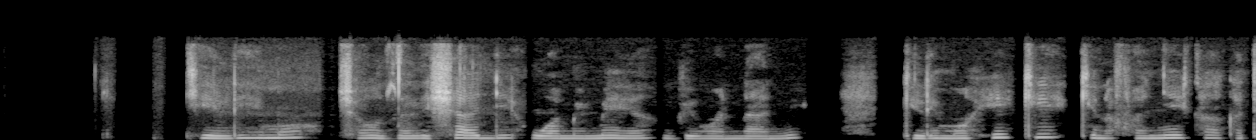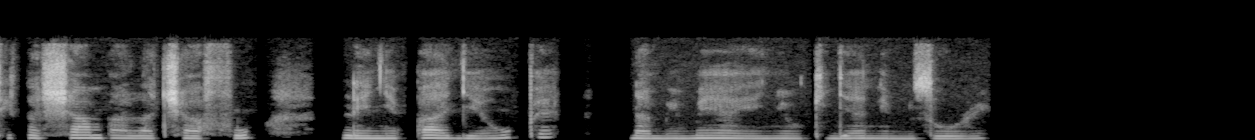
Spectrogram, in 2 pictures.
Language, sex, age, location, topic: Swahili, female, 18-24, Dar es Salaam, agriculture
